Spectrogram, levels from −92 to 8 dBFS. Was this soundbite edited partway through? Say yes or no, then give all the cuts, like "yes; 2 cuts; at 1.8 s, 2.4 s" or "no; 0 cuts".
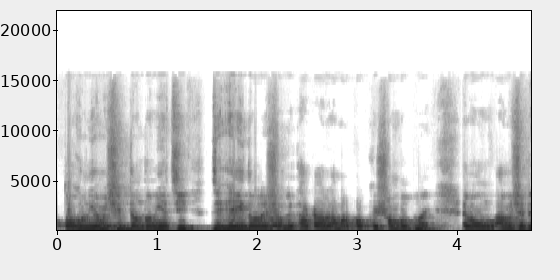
no; 0 cuts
